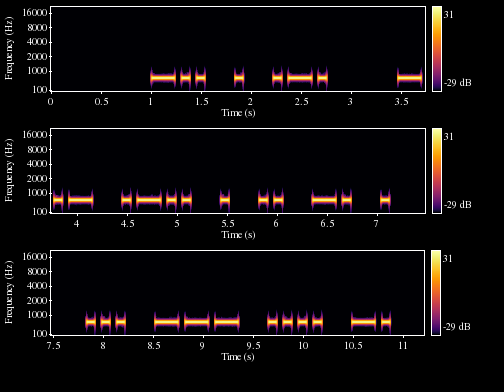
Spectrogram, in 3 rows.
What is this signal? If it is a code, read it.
Morse code, heard as a keyed tone, about 16 wpm, 680 Hz. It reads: DER KLEINE SOHN
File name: Morsekurs / Witze / Witz 14. Februar 2023 70 F80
